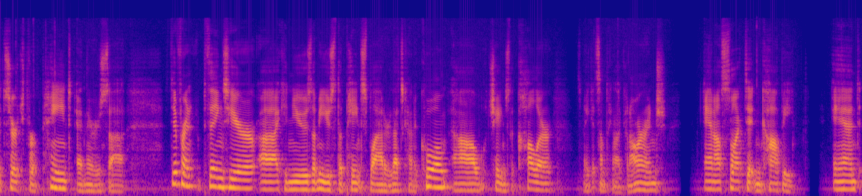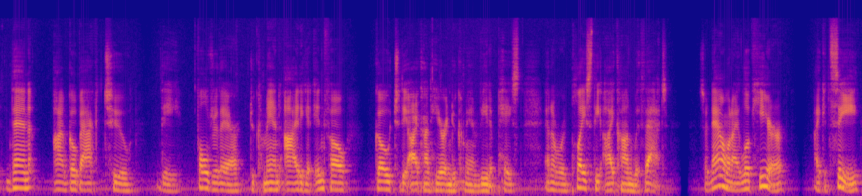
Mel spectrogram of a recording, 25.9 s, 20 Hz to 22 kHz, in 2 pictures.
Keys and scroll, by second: 0.0-1.2 typing, 11.2 super+c, 12.7 super+h, 16.2 super+i, 19.3 super+v.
